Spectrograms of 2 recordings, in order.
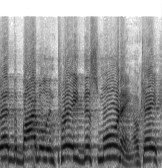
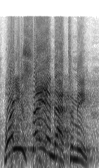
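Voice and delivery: a higher, louder defensive snap; mock angry retort; 8 semitones higher, 3 dB louder than usual. Spouse pushing back in an argument, mock angry. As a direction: throw it back at your spouse, stung. Acted quarrel between spouses.

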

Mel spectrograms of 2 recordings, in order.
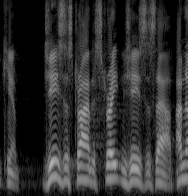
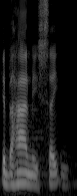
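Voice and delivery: lower, much softer, almost under the breath; quiet rebuke; 5 semitones lower, 12 dB quieter than usual. Acted. Jesus rebuking Peter again, low and hushed. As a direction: say it low and grave, close in. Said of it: "And Jesus said".

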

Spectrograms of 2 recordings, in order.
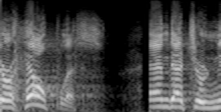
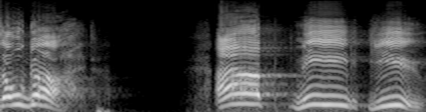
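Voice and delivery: humble king's plea; 3 semitones higher, much slower than usual. Retold or imitated. Preacher voicing King Solomon's prayer as a humble plea. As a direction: plead with God, drawing out the need. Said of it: "he said it like this".

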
